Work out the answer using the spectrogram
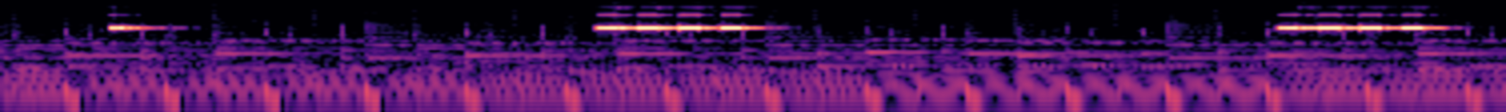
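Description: Shrill high beeps in groups of four, repeating every few seconds: a carbon monoxide alarm signalling CO detected.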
